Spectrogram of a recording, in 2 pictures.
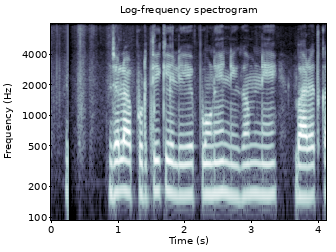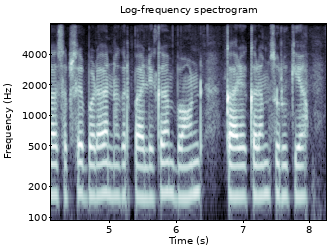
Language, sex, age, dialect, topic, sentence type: Hindi, female, 18-24, Garhwali, banking, statement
